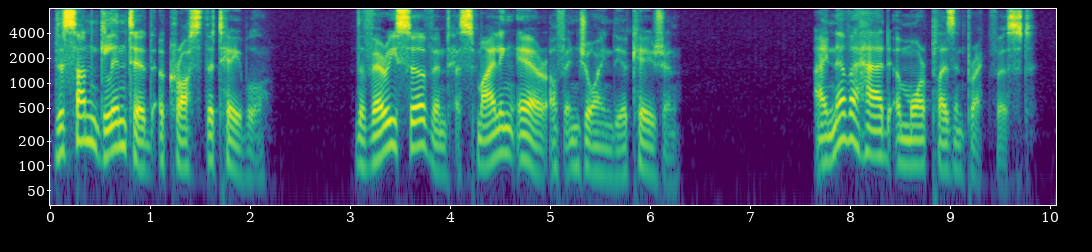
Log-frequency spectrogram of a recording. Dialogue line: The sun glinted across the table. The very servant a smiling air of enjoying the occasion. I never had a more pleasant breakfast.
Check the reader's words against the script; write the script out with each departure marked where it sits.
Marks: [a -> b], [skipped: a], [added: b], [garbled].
The sun glinted across the table. The very servant a smiling air of enjoying the occasion. I never had a more pleasant breakfast.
